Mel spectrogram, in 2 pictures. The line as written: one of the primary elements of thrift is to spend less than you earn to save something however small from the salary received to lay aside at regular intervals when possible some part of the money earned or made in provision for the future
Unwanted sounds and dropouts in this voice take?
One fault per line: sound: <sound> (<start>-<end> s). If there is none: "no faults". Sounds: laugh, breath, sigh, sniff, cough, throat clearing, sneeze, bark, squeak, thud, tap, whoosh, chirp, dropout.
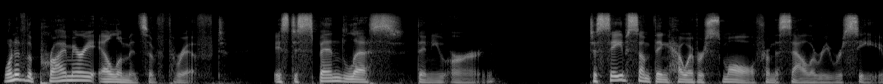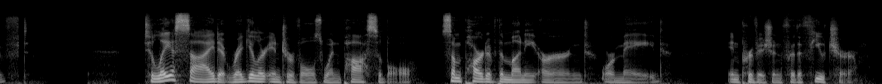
no faults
